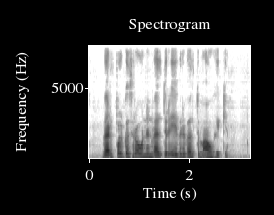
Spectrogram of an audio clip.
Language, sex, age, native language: Icelandic, female, 60-69, Icelandic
